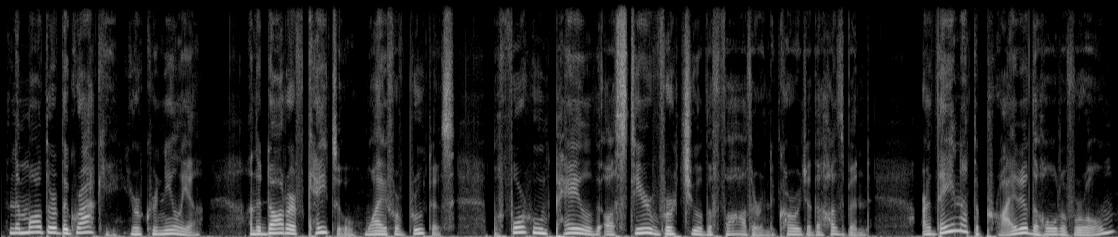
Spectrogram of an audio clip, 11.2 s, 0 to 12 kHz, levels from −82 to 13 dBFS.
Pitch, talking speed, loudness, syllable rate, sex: 175 Hz, 215 wpm, -18 LUFS, 6.3 syllables/s, female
